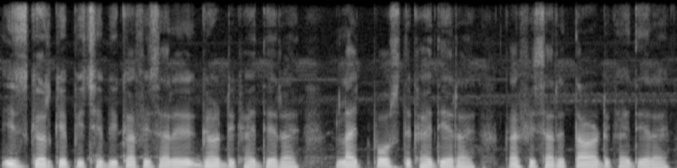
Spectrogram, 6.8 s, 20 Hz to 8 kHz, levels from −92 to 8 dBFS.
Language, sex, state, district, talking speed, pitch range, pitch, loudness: Hindi, male, Arunachal Pradesh, Longding, 220 wpm, 105-115 Hz, 110 Hz, -15 LUFS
